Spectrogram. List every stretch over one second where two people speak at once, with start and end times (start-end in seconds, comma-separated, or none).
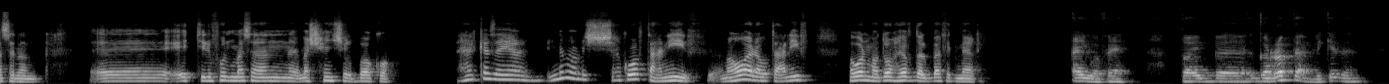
none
